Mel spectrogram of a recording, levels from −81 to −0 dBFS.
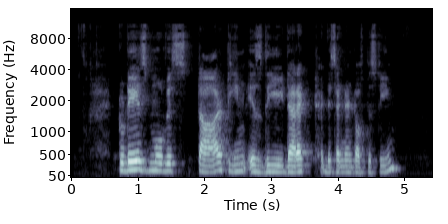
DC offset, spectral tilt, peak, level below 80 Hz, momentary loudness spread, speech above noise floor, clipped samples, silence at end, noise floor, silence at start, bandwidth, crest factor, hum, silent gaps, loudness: under 0.1%; -6 dB/octave; -6 dBFS; -64 dBFS; 15 LU; 30 dB; under 0.1%; 0.5 s; -53 dBFS; 0.7 s; 11.5 kHz; 18 dB; none; none; -24 LUFS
